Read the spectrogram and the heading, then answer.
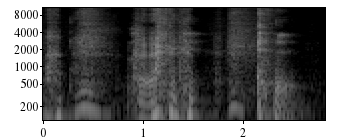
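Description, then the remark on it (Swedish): A person clears their throat and coughs several times in quick succession, a few sharp, raspy bursts mixed with rougher throaty sounds, fairly loud. “Eh, ja, nej, jag är lite hostig”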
